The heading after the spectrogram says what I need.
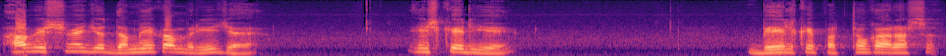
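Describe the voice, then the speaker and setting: This man's voice sits high and has a fairly bright tone, and he speaks slowly. As a remedy advisor giving a health talk, he lists ingredients and diet rules methodically, step by step.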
